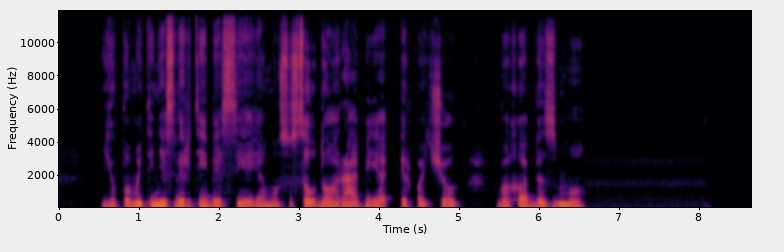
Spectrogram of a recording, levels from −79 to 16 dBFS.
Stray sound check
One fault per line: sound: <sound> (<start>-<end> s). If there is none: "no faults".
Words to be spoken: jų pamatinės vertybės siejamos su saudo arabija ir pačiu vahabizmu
no faults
